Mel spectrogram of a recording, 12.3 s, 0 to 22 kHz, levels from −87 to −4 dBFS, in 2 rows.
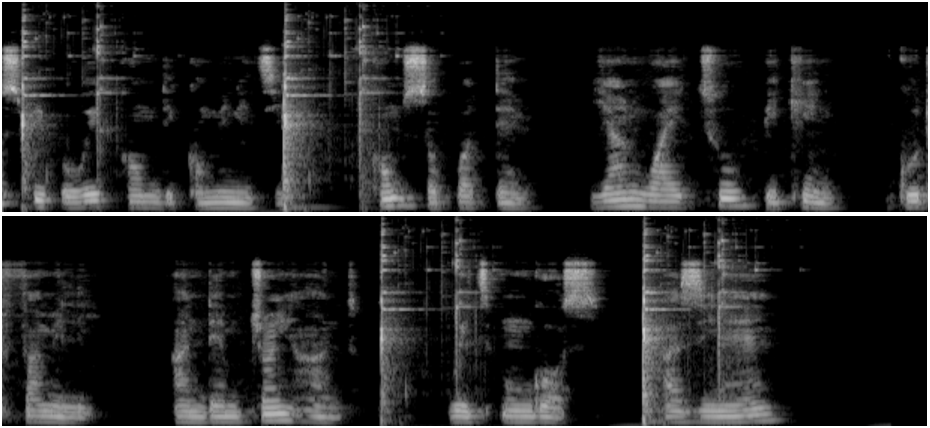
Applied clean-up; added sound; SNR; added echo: classical method log-MMSE.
